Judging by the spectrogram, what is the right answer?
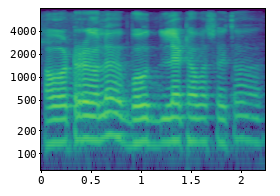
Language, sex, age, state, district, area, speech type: Odia, male, 18-30, Odisha, Rayagada, urban, spontaneous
